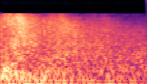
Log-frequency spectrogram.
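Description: A deep, booming explosion as a body bursts apart, a loud rumbling blast that fills the whole moment and slowly tails off.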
